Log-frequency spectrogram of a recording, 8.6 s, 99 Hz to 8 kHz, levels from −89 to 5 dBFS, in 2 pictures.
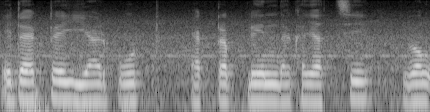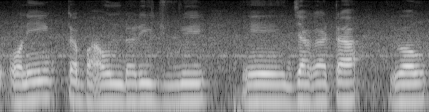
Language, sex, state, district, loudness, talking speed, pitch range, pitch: Bengali, female, West Bengal, North 24 Parganas, -18 LUFS, 100 wpm, 150-160 Hz, 150 Hz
